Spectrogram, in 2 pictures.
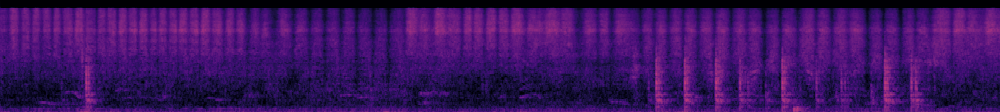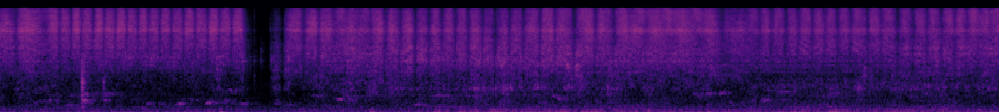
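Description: Wet hand-sanding of a steel skid plate with soapy water: sandpaper scrubbing over the steel in rapid strokes, a steady hissing scratch. The strokes stop briefly about two-thirds of the way through, then go on.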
